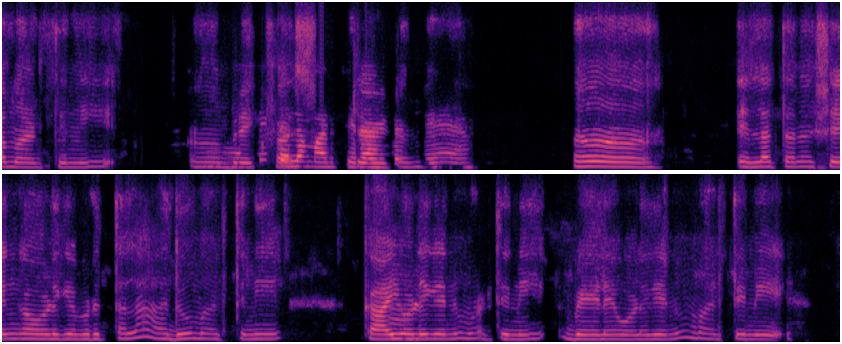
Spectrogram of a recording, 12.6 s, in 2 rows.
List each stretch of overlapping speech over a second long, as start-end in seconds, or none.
1.8-3.1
